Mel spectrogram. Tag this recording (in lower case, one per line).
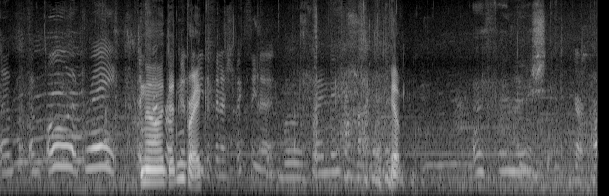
speech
